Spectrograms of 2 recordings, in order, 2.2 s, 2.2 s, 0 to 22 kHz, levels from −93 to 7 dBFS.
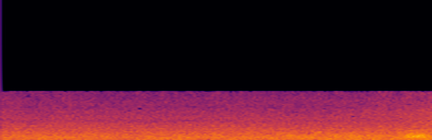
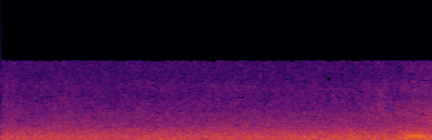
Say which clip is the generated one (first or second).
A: first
